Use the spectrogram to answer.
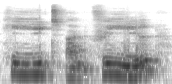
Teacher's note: front, close, unrounded, long sound is the E sound in feet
